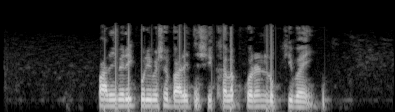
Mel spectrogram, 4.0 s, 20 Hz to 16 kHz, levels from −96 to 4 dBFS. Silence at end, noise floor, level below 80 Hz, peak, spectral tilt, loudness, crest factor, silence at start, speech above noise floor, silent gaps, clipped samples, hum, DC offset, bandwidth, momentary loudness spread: 0.8 s; -68 dBFS; -50 dBFS; -2 dBFS; -6.5 dB/octave; -17 LUFS; 18 dB; 1 s; 51 dB; none; under 0.1%; none; under 0.1%; 7.6 kHz; 6 LU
